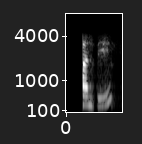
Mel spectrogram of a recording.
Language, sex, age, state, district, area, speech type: Punjabi, female, 45-60, Punjab, Jalandhar, urban, conversation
